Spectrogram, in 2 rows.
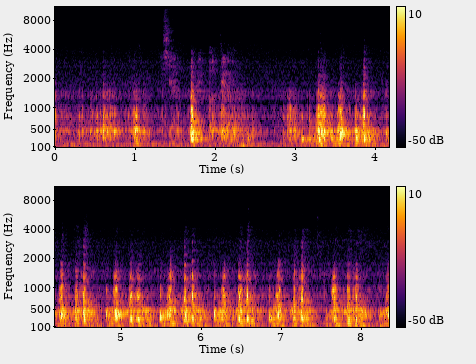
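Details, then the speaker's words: Adult's own heartbeat on a larger, louder hospital obstetric fetal Doppler placed on the chest: rhythmic whooshing pulses. Readings rose from 81–82 a minute, slightly faster after movement; normal heartbeat. "现在稍微快一点，等我这个稍微有一点运动。"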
